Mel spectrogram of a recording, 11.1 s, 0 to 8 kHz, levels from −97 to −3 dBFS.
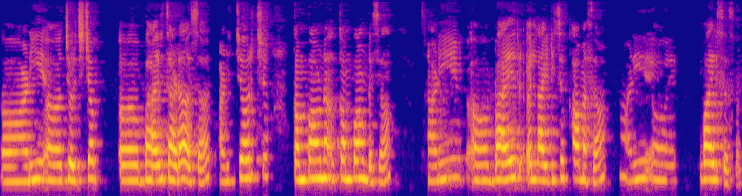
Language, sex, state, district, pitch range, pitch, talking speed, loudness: Konkani, female, Goa, North and South Goa, 240-275 Hz, 255 Hz, 95 wpm, -16 LUFS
